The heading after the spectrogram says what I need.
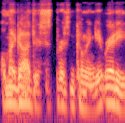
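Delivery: mock whispered voice. Retelling how someone came to warn you: imitating a whisper. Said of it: "come and whisper it to you".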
